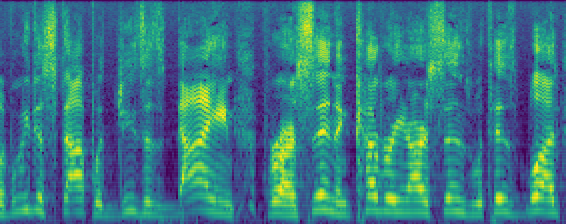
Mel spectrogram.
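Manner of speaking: ordinary talk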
